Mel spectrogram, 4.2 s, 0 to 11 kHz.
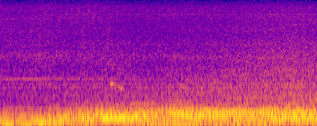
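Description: Small-block V8 of a 1948 Chevrolet Fleetline pulling under throttle through Cherry Bomb mufflers, heard inside the cabin. The revs climb over the first second and a half, then hold steady.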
